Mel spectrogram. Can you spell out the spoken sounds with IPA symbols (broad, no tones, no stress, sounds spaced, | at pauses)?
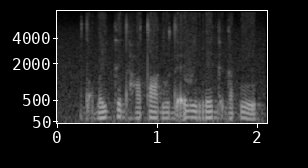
dˤ ɛ̰ b i k ɪ dʱ a tˤ u ɡ u d ɛ̰ v i r e ɡ ɛ̰ ɡ a p u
